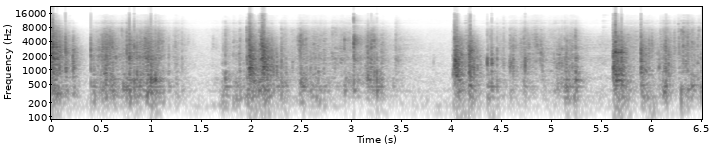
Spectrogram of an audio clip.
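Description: Hot-melt glue sticks clattering against each other and a plastic container as they are handled and sorted, in several short rattling bursts with brief pauses between.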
